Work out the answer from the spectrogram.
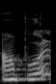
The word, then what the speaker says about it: ampoule: Donc, ampoule, normalement, j'entends le son A. Ici, il s'écrit A-N.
